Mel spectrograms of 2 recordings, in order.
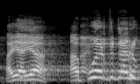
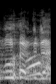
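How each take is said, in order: First: Relieved excitement. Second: Said in the usual way. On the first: Acted. Relieved the landlord took flower.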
